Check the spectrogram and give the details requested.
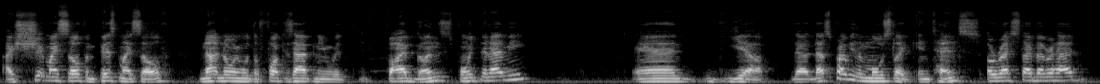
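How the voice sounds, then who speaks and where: Animated young man telling a story. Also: fairly high pitch, normal speed. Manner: animated, swearing, mimics people in quotes. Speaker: car vlogger. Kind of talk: casual storytime.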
